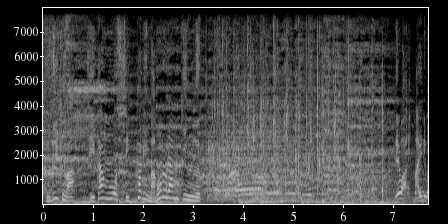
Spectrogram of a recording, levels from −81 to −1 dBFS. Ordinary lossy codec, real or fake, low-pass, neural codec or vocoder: none; fake; none; codec, 16 kHz, 8 kbps, FreqCodec, larger model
